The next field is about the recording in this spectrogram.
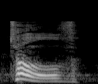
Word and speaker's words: tov: The Hebrew word for good here is tov, T-O-V, B pronounced like a V. Tov.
